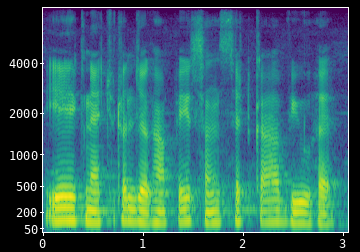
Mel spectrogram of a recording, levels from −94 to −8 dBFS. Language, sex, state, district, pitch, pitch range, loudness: Hindi, male, Arunachal Pradesh, Lower Dibang Valley, 110 Hz, 105-115 Hz, -18 LUFS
